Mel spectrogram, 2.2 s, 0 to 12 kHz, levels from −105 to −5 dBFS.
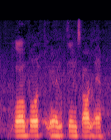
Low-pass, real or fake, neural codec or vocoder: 7.2 kHz; fake; codec, 16 kHz, 2 kbps, FreqCodec, larger model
